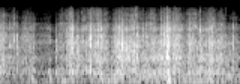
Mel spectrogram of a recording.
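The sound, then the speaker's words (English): Continuous crumpling and crinkling of brown packing paper while unboxing a package holding the Batman movie The Doom That Came to Gotham, a busy papery rustle with sharp crackles scattered throughout, no voices present. “Lots of brown paper in these packages.”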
